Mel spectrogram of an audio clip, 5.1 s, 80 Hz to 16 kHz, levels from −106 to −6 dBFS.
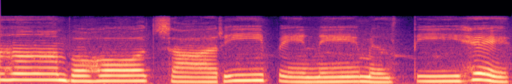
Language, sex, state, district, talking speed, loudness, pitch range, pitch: Hindi, female, Madhya Pradesh, Dhar, 70 wpm, -13 LUFS, 195-245 Hz, 215 Hz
